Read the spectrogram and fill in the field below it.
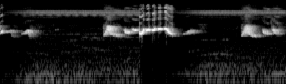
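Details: Orange-headed thrush in full morning song, played as a lure to provoke aggression: short whistled phrases separated by pauses, one burst of rapid rich trilled notes in the middle, a steady high hiss underneath.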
